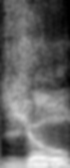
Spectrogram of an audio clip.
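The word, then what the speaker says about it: Zhou: years of the okay how do you pronounce z h o u is it just Joe z h yeah o u okay of the Jo Jo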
